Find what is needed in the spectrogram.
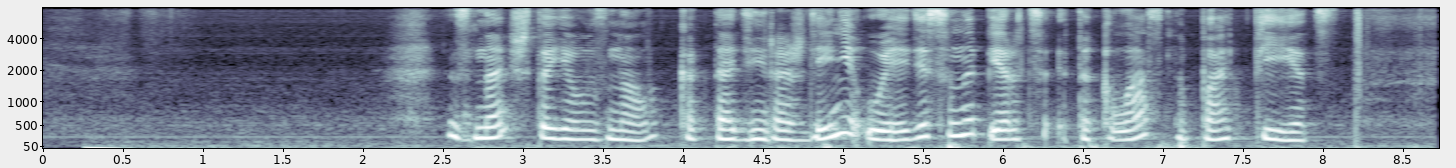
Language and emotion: Russian, positive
